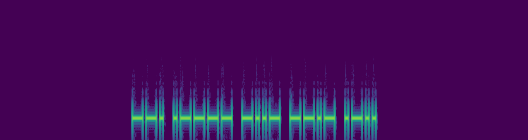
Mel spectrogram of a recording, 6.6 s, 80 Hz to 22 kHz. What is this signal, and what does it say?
Morse code, heard as a keyed tone, about 28 wpm, 700 Hz. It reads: G1XQL
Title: DXCC-100 Call Signs - 5 Characters - Repeated 3x - 28wpm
